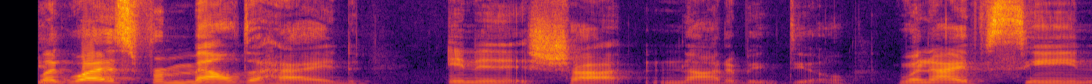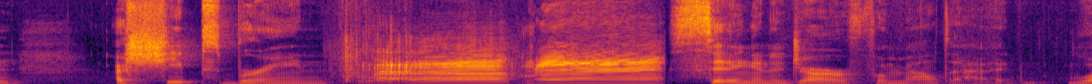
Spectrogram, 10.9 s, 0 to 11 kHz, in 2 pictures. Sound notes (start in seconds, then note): 7.1 sheep bleating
